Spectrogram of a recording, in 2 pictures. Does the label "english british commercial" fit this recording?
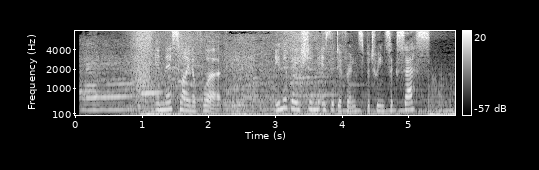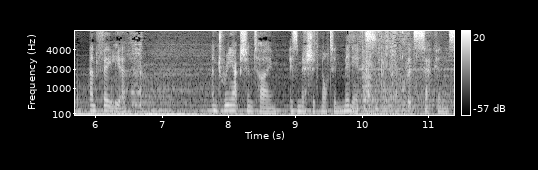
Yes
